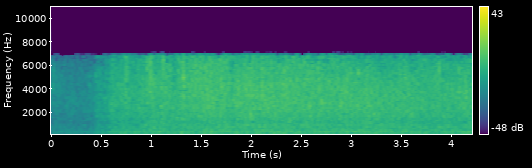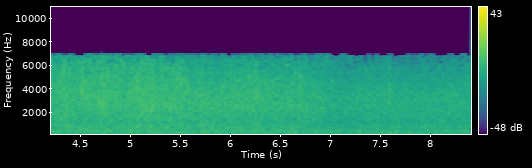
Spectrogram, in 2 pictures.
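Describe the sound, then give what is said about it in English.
River rapids rush as paddlers head downstream into churning white water. After a brief quieter start, the roar swells into a loud, steady hiss that continues without a break. “It's not long before they enter another set of rapids.”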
